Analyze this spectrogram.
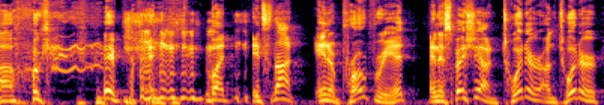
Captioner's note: laugh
